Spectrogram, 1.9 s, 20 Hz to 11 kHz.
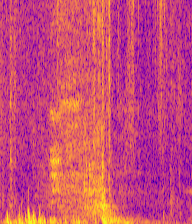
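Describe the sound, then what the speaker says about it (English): Bonnet of a Mercedes-Benz R107 380SL being released and lifted, a few close mechanical clunks and rattles of the latch and panel, followed by a quieter scraping tail. "Alright, so let's get the bonnet open."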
